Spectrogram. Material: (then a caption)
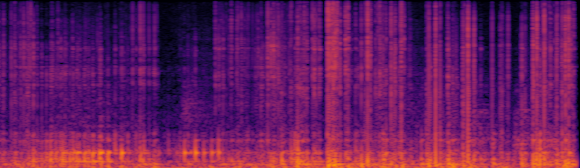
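Steel mesh. Long acrylic nails on both hands scratch a hollow black steel mesh microphone grille up close. The result is a continuous, dense scraping with a heavy low rumble, overlaid with quick bright clicks and scratches that come in bursts.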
